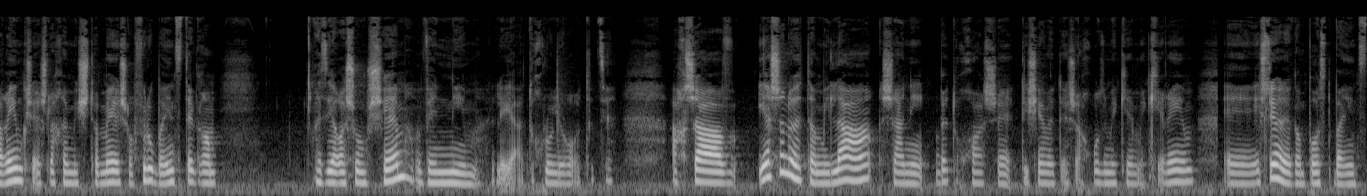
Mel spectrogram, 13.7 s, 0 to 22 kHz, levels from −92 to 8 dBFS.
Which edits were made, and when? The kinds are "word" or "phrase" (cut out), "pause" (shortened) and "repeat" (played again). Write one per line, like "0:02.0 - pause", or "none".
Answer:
0:12.2 - pause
